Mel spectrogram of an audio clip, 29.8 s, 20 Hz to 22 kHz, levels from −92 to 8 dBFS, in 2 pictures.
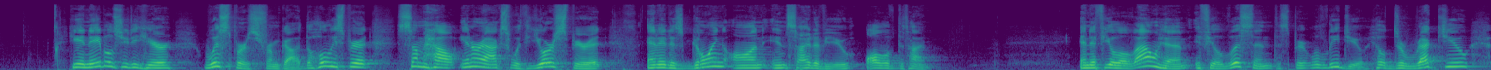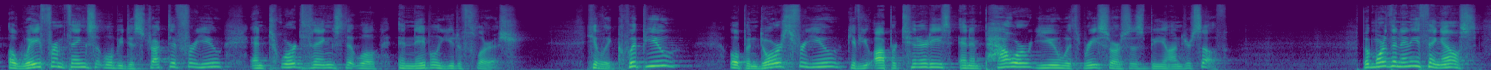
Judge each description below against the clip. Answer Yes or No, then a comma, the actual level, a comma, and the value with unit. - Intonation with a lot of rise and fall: Yes, wide, 7.4 semitones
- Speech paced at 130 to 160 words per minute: No, average, 170 wpm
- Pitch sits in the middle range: Yes, medium, 155 Hz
